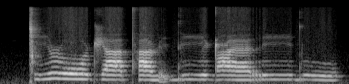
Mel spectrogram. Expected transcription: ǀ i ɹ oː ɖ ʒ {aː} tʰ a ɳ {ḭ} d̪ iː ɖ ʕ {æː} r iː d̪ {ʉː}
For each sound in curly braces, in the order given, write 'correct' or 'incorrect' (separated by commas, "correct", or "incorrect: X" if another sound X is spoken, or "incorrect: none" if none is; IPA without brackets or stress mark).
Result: correct, correct, correct, incorrect: uː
